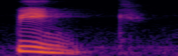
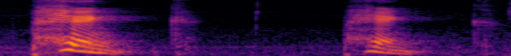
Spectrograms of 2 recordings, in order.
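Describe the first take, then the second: First: "pink" as a short, tight PEENK; clipped long E. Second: "pink" with the vowel open and unclipped; example vowel. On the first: Teacher showing what not to say, clipped tense vowel. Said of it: "not a shorter version of the". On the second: Teacher introducing the example word, modelled vowel. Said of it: "not a short I". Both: Shown as a demonstration.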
